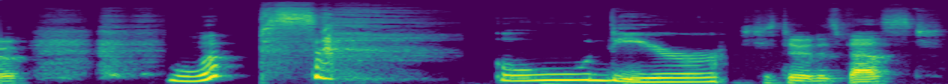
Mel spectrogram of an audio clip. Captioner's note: laughs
